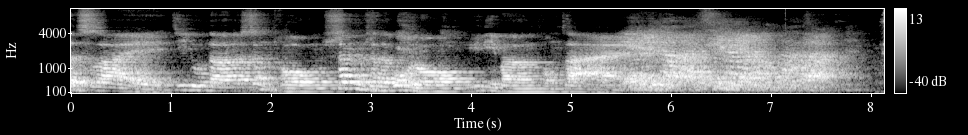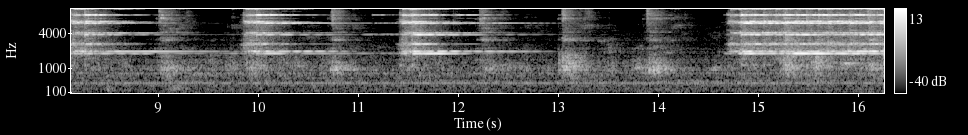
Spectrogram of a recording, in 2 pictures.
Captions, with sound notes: May the peace of the Lord be with you all. And also with you. [Bell ringing]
